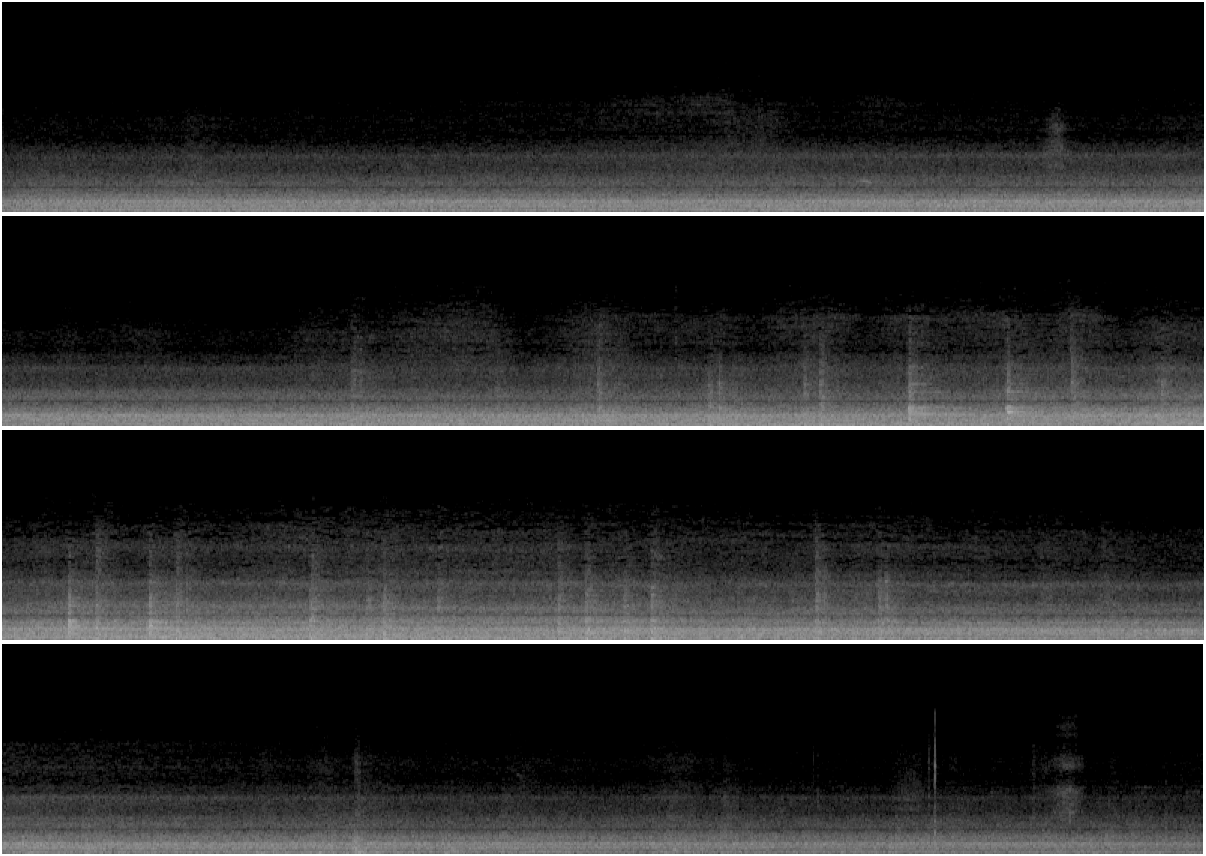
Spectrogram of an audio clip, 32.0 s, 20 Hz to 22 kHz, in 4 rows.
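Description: ScotRail High Speed Train (InterCity 125) with Class 43 diesel power cars passing slowly, engines running and wheels clicking over rail joints and pointwork. The sound swells in the middle and eases off toward the end.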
